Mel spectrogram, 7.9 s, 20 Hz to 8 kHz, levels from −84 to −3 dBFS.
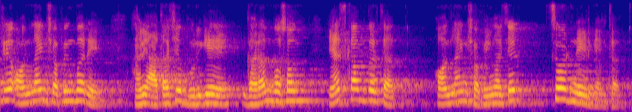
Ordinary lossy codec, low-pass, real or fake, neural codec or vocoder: Opus, 32 kbps; 7.2 kHz; real; none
